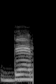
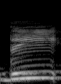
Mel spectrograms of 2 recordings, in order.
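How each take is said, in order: First: The word is said with a reduced vowel. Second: The word is said with a full vowel. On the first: "That is a weakened form" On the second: "this is a strong form"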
